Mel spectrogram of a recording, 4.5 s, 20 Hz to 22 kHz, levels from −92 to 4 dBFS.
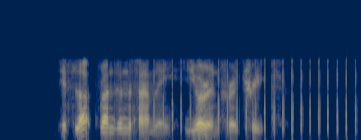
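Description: Throughout, the speech passes through the iLBC codec, whose band ends near 3.8 kHz and whose plainly audible coding damage, consistent with its 15.2 kbps mode, leaves it rough and synthetic. From 1.92 to 4.45 s, likely interference or a faulty connection injects a train of clicks, about twenty regular ticks at 8.73 per second, peaking around 10 dB above the speech.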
